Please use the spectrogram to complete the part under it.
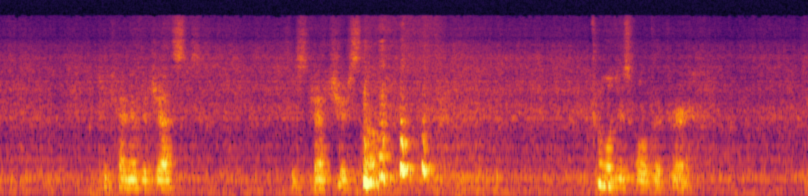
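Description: A young woman laughs and talks.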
